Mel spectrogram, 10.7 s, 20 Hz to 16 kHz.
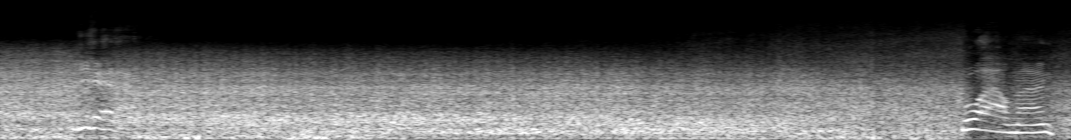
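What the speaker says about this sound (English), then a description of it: "Sounds like an F-15 taking off, doesn't it?" A jet aircraft takes off at London Heathrow as a loud, steady, broadband roar that holds for the whole stretch, with a brief voice near the end.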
